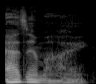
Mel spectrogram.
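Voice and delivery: dry, low sarcastic reply. Acted. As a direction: say it deadpan and sarcastic. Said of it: "Did you hear the sarcasm in my voice?".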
